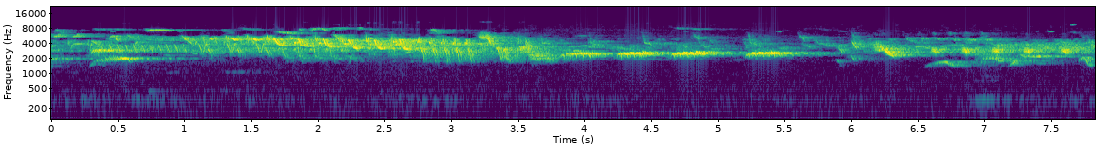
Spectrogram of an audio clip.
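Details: Dawn chorus of many wild birds beside a road in the middle of a forest, high twittering, trilling and warbled phrases overlapping continuously, sharp chirps and rapid trills layered over one another with no pauses throughout.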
